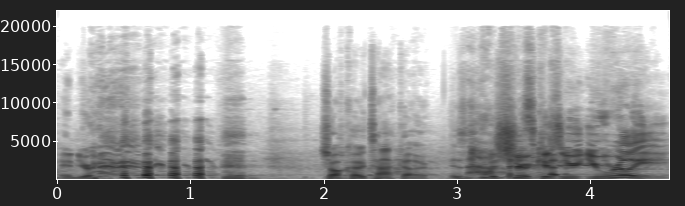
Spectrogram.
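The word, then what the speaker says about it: chocoTaco: it wrong a guy do taco doesn't rhyme we're talking oh boy yes choco choco taco oh it's supposed to rhyme yeah it's got a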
